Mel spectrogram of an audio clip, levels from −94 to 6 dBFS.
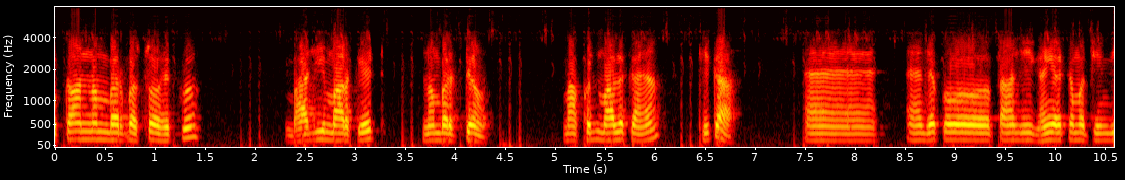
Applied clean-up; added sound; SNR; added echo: neural separator model SepFormer DNS4.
